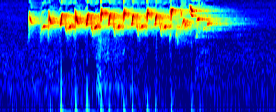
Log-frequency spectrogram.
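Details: European goldfinch courtship song: a rapid, tinkling run of high twittering notes lasting about two seconds, fading toward the end, with light clicking beneath.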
